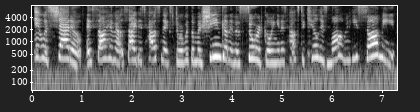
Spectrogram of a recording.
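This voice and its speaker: A very high-pitched, distressed cartoon hedgehog girl, acted by a woman in an amateur reading. The delivery is theatrical and slightly halting, and the voice sounds a little distant from the mic. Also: sharp tone. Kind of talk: amateur dramatic reading of fan fiction.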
